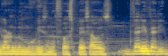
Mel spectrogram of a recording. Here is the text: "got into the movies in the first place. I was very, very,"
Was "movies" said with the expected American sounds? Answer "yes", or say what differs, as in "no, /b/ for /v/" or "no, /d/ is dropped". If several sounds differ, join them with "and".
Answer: yes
